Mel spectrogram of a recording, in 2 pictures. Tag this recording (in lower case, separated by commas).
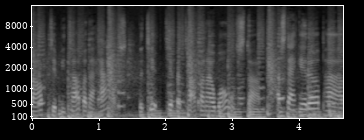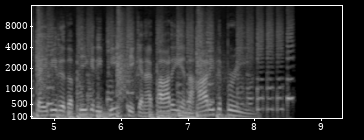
rapping, music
